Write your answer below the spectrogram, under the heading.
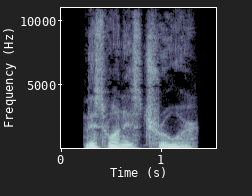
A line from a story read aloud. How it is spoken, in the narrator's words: whispered another, even deeper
